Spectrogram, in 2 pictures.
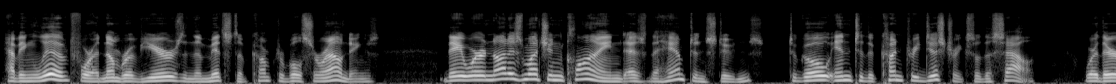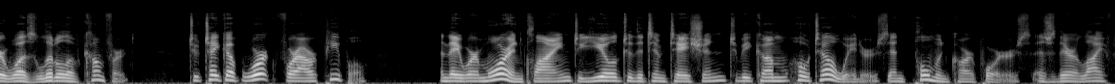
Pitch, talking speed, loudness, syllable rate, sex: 160 Hz, 180 wpm, -18 LUFS, 5.1 syllables/s, male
